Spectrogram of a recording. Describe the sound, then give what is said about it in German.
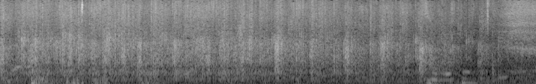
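Steady audience applause fills the whole stretch, a dense crackle of many hands clapping at even loudness, with scattered sharper claps and faint crowd murmur underneath. “Geben wir Ihnen noch einen herzlichen Applaus.”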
